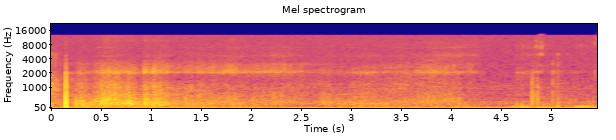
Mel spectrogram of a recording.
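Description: A solid round wooden log slice is held in the hands while fingernails scratch along its bark edge and across the ring face. Soft, low, rustling scratches run continuously with a few brief sharper taps, including one near the start and a couple near the end, over a steady quiet background hum.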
